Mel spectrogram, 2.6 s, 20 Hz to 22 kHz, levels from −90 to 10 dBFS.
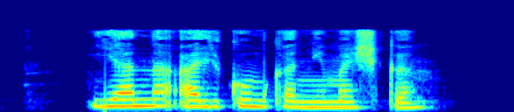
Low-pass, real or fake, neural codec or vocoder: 7.2 kHz; real; none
